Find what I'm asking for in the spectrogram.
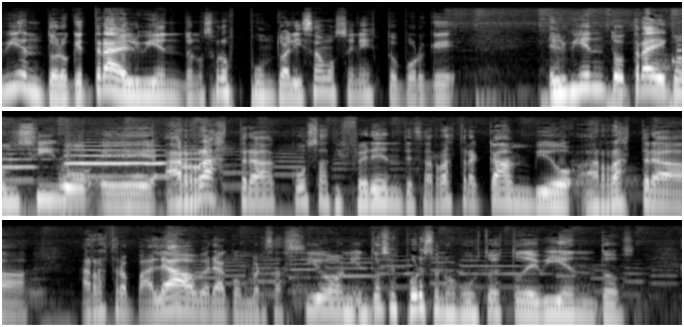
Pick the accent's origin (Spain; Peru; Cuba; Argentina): Argentina; Bernal, Buenos Aires Province; yo recuerdo siempre cuando de chico, en Bernal, me acuerdo más precisamente, jugábamos a la escondida hasta que se hacía de noche.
